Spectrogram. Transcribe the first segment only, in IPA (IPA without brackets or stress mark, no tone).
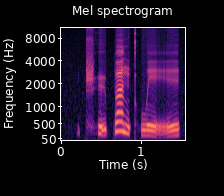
ʈ͡ʂʰ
